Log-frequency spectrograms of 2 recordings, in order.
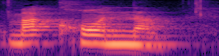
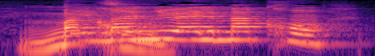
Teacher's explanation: Presta atenção que esse ON no final é só mesmo, tá? A gente não vai pronunciar o N no final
